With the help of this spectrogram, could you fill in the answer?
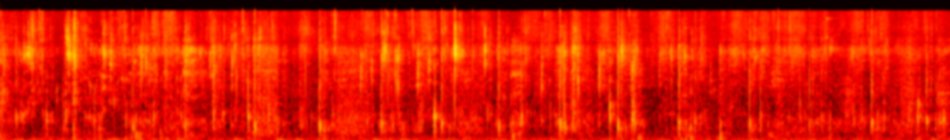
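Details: Max, a dog, working on a beef rib with steady bright crunching and clicking bites, fairly even in loudness throughout, with no voices.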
